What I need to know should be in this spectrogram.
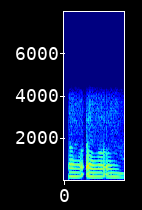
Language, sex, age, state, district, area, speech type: Bodo, female, 18-30, Assam, Baksa, rural, conversation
